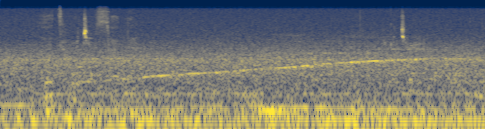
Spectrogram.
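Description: A woman speaks quietly nearby.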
